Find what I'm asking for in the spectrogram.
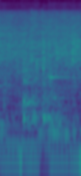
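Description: Bacon sizzles in a mix of bacon fat and a little oil, giving a loud, continuous crackle close by.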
